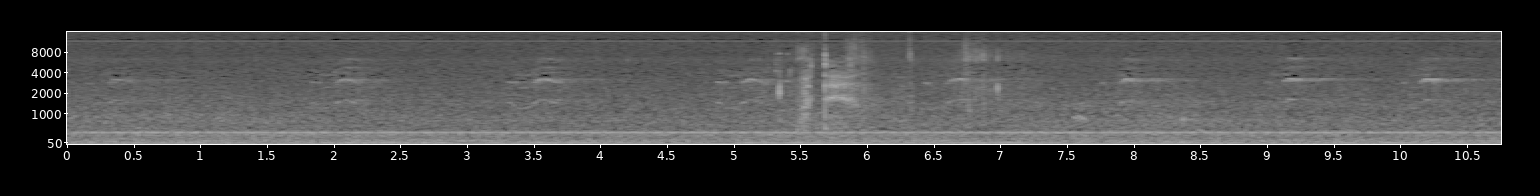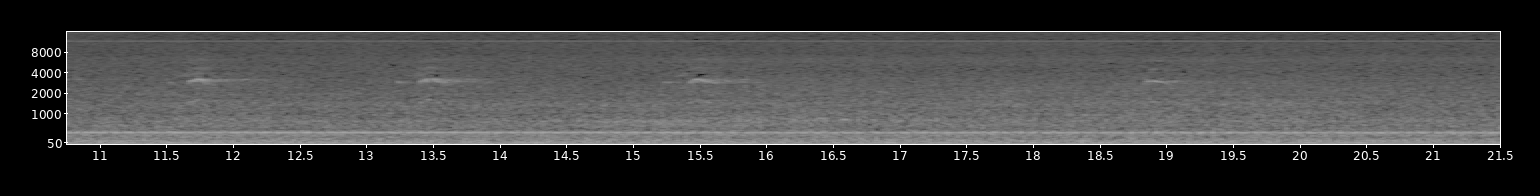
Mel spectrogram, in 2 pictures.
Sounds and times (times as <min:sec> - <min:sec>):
Bird vocalization, bird call, bird song: 0:00.2 - 0:00.8, 0:01.8 - 0:02.5, 0:03.2 - 0:04.0, 0:04.8 - 0:10.8, 0:11.4 - 0:12.3, 0:13.1 - 0:14.0, 0:15.2 - 0:16.8, 0:18.7 - 0:19.3.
